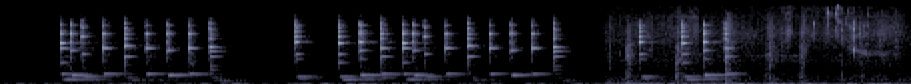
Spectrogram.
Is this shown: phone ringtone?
yes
